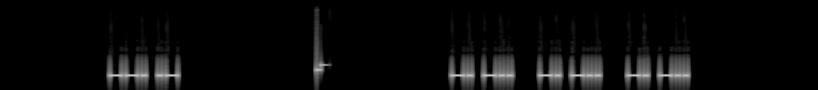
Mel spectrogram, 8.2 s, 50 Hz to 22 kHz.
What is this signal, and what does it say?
Morse code, heard as a keyed tone, about 30 wpm, 700 Hz. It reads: GA ND ND ND
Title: US States Repeated 3x 30wpm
